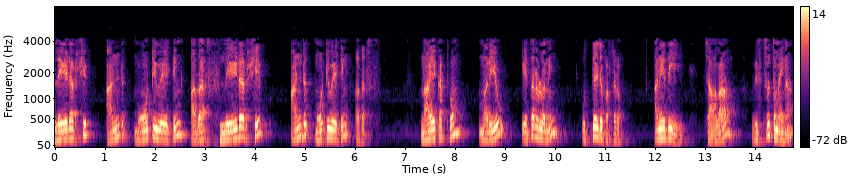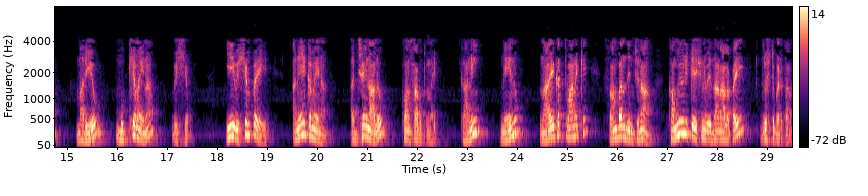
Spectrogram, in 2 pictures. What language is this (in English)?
Telugu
